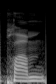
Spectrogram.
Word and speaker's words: Plumb: And speaking of good doctors, you are here, and I've heard it's just very funny because this is Dr. Plumb. The B is silent.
